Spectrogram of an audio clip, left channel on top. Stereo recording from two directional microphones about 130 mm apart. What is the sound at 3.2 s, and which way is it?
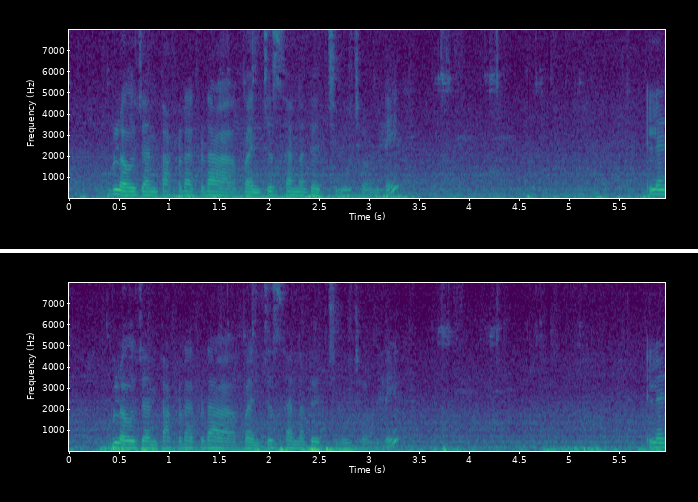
Speech, 40° left (ahead or behind).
